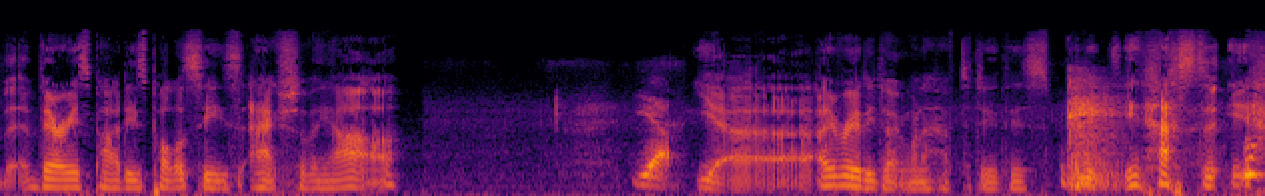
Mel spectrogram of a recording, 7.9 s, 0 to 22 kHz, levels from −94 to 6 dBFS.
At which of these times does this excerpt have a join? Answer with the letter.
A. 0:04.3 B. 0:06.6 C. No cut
A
